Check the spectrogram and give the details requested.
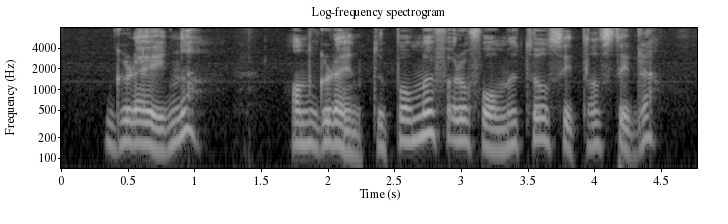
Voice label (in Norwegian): "gLøyne", Numedalsmål; hardt blikk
